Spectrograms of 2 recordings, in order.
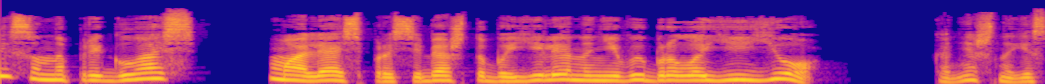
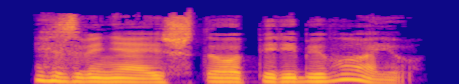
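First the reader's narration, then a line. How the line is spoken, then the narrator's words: Soft. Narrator (Russian): мягко начал он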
